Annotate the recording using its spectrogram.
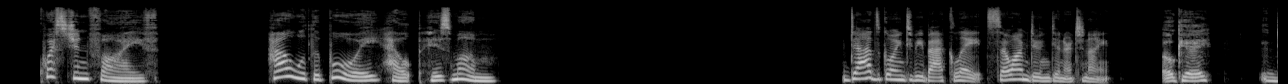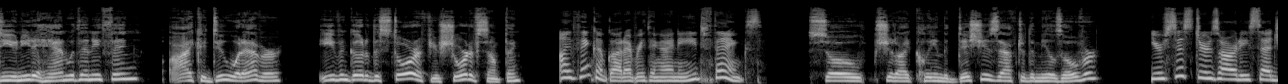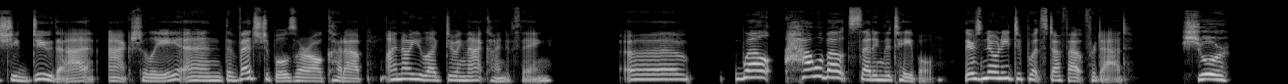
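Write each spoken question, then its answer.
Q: How will the boy help his mum?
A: By setting the table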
